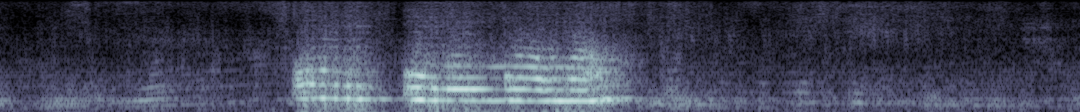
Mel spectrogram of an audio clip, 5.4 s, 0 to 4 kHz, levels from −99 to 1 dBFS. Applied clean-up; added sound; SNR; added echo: neural separator model SepFormer DNS4.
